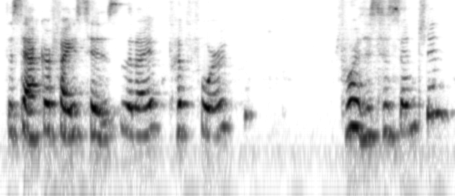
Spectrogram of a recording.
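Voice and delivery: fighting back tears as the pitch climbs; getting emotional. Real, not acted. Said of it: "I'm getting emotional".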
